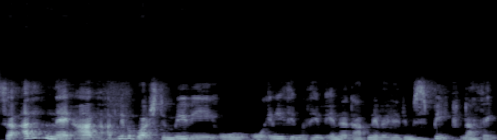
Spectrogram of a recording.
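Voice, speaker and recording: A woman with a South African accent, medium pitch and ordinary pitch variation. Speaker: book vlogger. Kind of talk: book review. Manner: hesitant, many fillers.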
